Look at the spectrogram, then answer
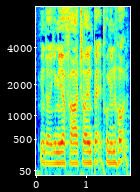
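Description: A man's voice: fairly high pitch, completely flat delivery, dark tone, smooth, close to an everyday voice. A man voicing a frightened male sailor who answers timidly with a trembling voice, in a read-aloud story. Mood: terrified.

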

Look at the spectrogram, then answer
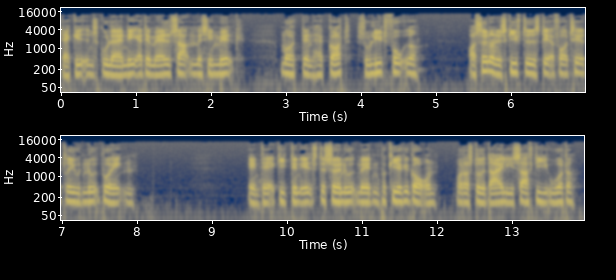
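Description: Male narrator for a fairy-tale audiobook: mid-pitched, steady, very level intonation. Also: dry recording, studio quality. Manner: steady, measured storytelling. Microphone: close studio mic.

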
